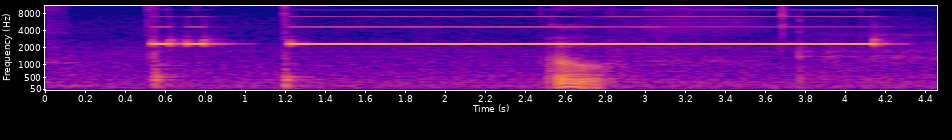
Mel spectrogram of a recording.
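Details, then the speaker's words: Boss PH-3 phase shifter pedal, power input wired via battery connector to barrel jack: quick chirps then a steady three-second continuity beep, showing a dead short on power; barrel jack has residue but no visible damage and isn't the fault. "dead short interesting"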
